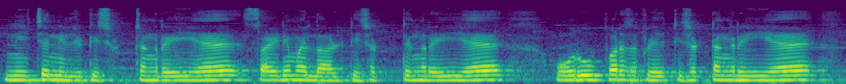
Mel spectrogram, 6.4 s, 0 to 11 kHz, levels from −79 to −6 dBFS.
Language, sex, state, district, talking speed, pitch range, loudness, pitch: Hindi, male, Uttar Pradesh, Shamli, 215 wpm, 165-180 Hz, -16 LUFS, 170 Hz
